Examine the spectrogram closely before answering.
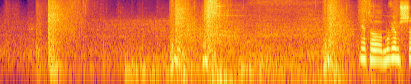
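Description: Sword blows land with heavy thuds and clangs.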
